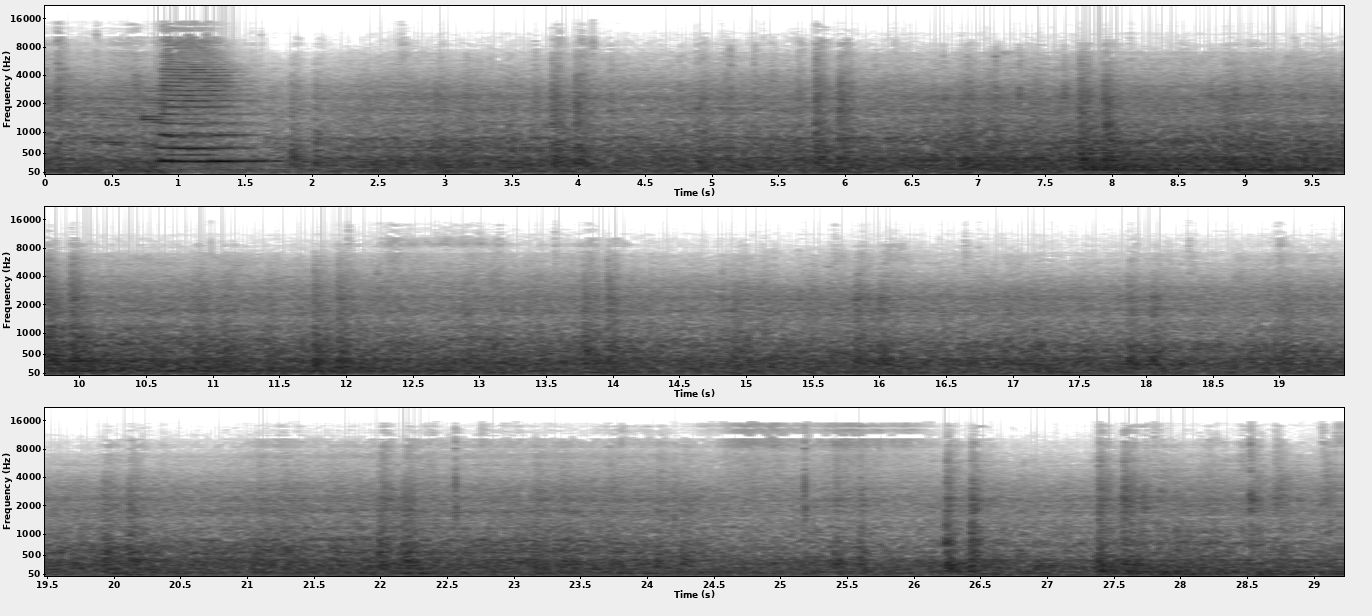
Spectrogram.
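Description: Electric train running on the Ohmi Railway line, heard from the driver's cab: a short pitched horn blast about a second in, then steady running noise with clacks of the wheels over rail joints every second or two.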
